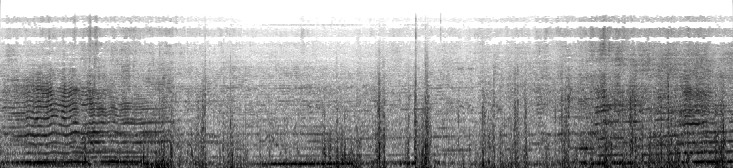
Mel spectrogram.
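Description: Honda four-cylinder engine revving high, its pitch wavering, then climbing steadily in the last few seconds as it pulls through the revs, with wind buffeting the microphone and a few sharp knocks around the middle.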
